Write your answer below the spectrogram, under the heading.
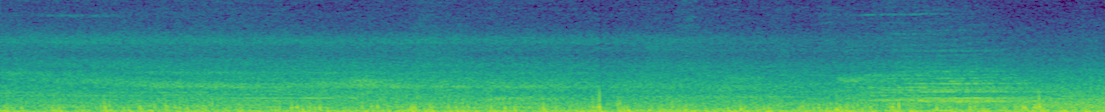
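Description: Toei Asakusa Line subway train running alongside the station platform at close range: a loud, steady rumble of wheels and running gear. A faint higher-pitched tone joins briefly near the end.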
